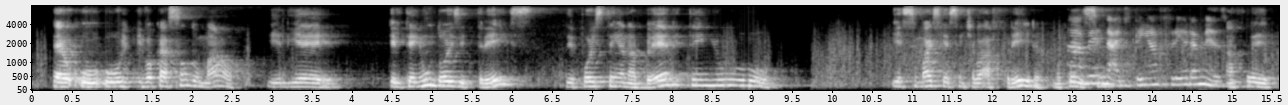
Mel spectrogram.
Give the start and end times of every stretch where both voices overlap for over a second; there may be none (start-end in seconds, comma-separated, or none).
none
